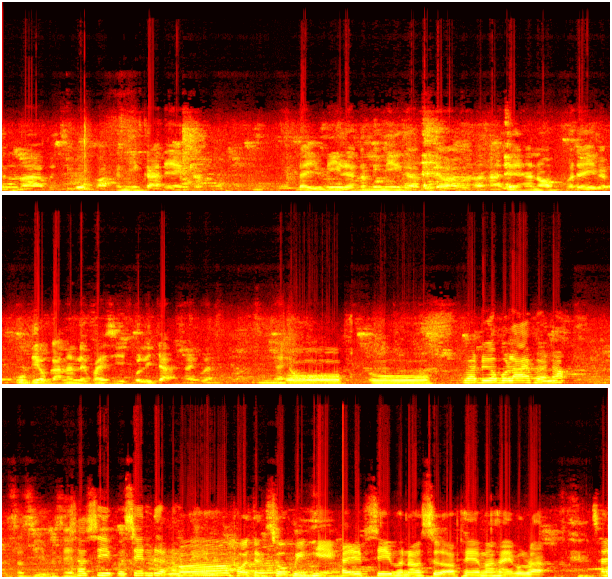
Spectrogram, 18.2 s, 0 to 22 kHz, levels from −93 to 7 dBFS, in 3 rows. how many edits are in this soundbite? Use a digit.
2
